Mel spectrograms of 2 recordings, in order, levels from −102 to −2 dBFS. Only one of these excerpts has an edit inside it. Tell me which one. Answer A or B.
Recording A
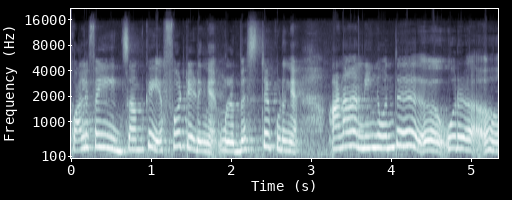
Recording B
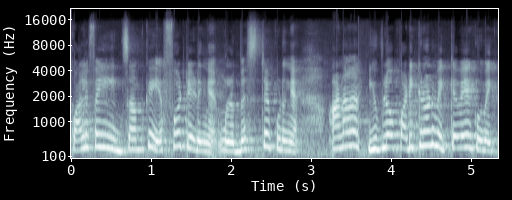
B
